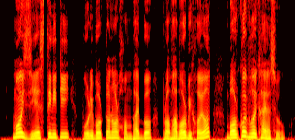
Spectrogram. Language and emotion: Assamese, fearful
